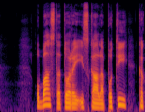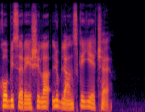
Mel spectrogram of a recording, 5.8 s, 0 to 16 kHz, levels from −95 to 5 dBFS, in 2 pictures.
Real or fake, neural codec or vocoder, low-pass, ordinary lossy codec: real; none; 14.4 kHz; none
